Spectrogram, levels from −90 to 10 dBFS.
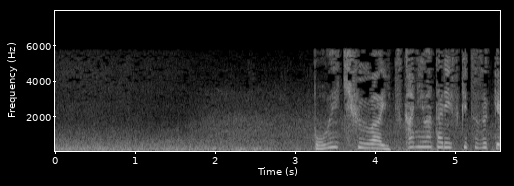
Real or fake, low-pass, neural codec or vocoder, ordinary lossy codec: real; 7.2 kHz; none; MP3, 24 kbps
